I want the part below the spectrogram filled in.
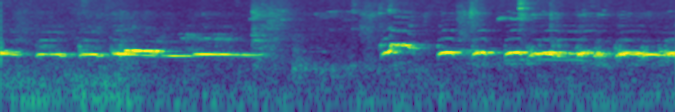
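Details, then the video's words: Bangkok-type zebra dove kept in Sidoarjo, East Java, cooing: low steady hooting notes in broken phrases, with a noisy, hissy background and brief clicks. "Suara Merdu Perkutut Bangkok"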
